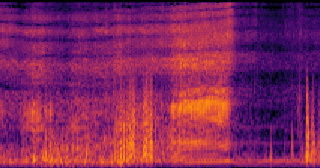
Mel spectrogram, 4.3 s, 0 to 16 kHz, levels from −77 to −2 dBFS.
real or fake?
real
